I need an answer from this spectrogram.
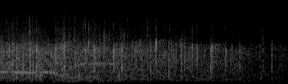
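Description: An audience applauds a winner with dense, steady clapping that eases off slightly toward the end.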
